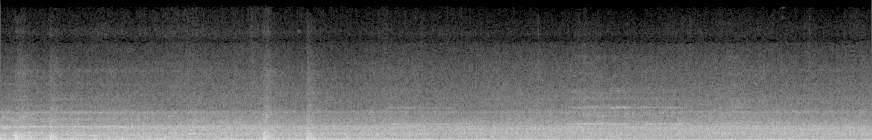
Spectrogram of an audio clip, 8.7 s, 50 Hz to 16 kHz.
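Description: Shinano Railway SR1 series electric train moving past a station platform: steady running noise, with a few paired wheel clicks over rail joints in the first few seconds.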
